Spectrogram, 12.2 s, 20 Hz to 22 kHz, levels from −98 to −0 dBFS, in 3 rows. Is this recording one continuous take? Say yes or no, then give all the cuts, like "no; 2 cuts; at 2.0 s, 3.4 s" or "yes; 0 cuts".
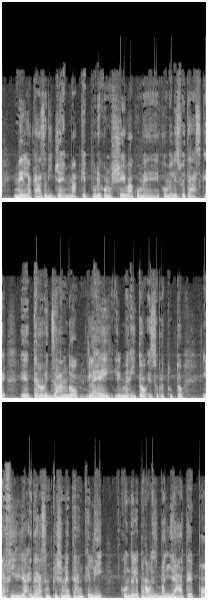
no; 1 cut; at 1.5 s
